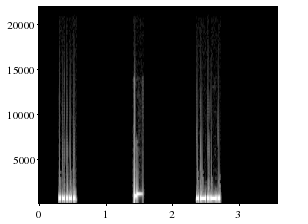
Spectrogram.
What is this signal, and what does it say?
Morse code, heard as a keyed tone, about 44 wpm, 700 Hz. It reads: 5 <AR>
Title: Single Character (Letter:Number:Punctuation:Prosign) 45wpm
